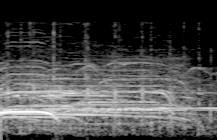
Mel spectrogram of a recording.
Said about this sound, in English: Let's give her the applause she deserved.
